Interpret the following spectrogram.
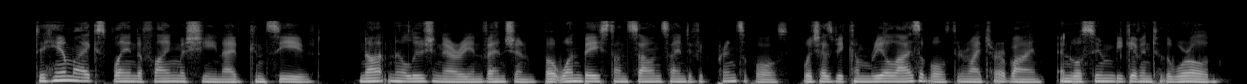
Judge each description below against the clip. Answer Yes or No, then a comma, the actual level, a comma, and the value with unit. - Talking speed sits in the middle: Yes, average, 185 wpm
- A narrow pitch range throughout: Yes, narrow, 2.1 semitones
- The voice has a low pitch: Yes, low, 130 Hz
